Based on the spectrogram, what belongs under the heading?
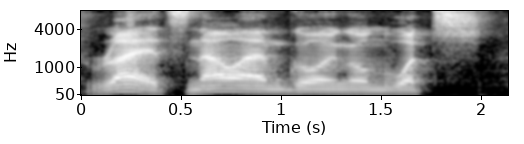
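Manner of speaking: put-on slow, loud drunken announcement; hammed-up boozy bravado. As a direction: slur it out slowly like a tipsy officer. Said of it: "So he's drunk".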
